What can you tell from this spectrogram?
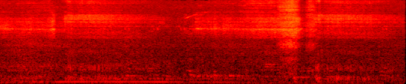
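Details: American Staffordshire Terrier (AmStaff) dog snoring: soft, low, rumbling breathing noise during sleep with a faint snort near the end; mild snoring.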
